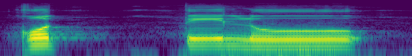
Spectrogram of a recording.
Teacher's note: قاف اور تا کو لمبا نہیں کریں گے، لام کو لمبا کیا جائے گا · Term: واو مدہ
